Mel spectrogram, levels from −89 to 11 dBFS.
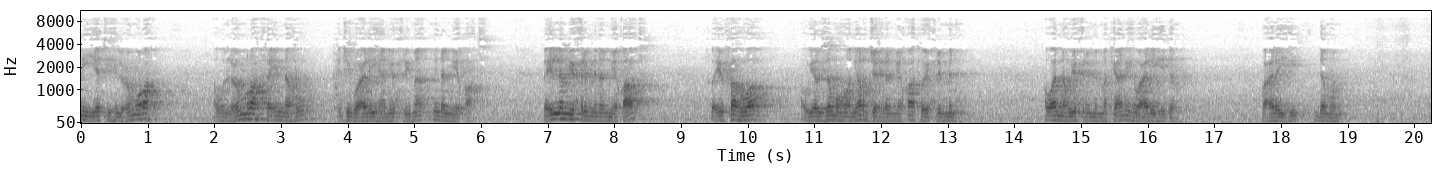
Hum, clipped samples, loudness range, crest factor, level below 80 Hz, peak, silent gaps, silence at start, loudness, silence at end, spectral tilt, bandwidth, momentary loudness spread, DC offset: none; under 0.1%; 4 LU; 20 dB; -54 dBFS; -6 dBFS; none; 0 s; -25 LUFS; 0 s; -7.5 dB/octave; 9.2 kHz; 23 LU; under 0.1%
